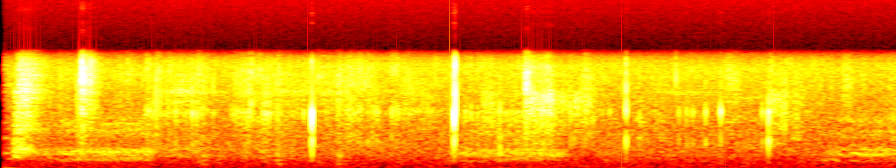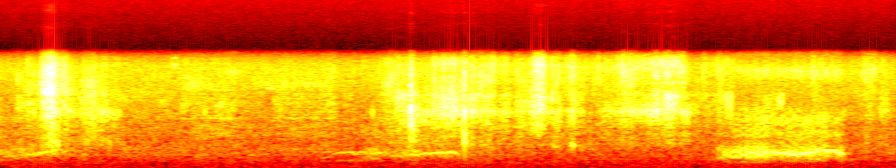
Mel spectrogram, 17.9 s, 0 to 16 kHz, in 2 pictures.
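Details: A 17-year-old male smooth-haired black and tan Dachshund sleeping in his bed snores in a quiet room, rough, wheezy rasps and snuffles rising and fading at an uneven pace a few seconds apart, with faint clicks between.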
